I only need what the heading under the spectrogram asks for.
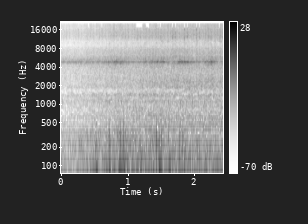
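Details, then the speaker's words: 2017 Subaru Crosstrek idling with a worn-out clutch release (throw-out) bearing: a thin high whine and low rumble change pitch as the clutch pedal is pulsed, confirming the release bearing. The car barely shifts; clutch, pressure plate, release and pilot bearings are to be replaced. "so anytime you can change the pitch of the bearing substantially with your foot you know it's that release bearing"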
